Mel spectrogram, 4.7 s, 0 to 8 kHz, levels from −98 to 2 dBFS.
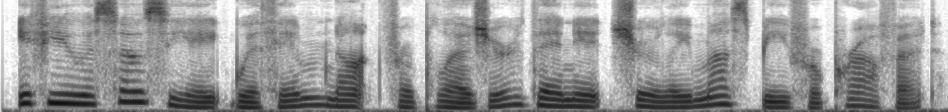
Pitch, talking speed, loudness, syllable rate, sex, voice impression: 175 Hz, 190 wpm, -16 LUFS, 5.1 syllables/s, female, feminine, middle-aged, tensed, powerful, clear, fluent, intellectual, friendly, reassuring, elegant, lively, kind, slightly strict, slightly sharp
